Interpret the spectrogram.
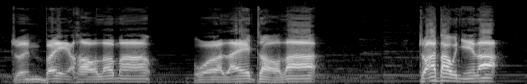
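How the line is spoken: Robot shouting. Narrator (Chinese): 机器皮特喊

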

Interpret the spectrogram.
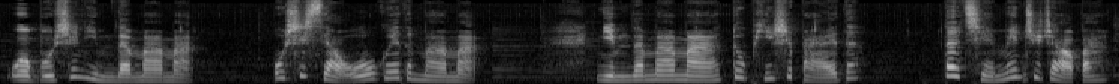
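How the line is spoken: Laughing. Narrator (Chinese): 大乌龟笑着说

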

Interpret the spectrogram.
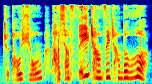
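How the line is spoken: Hushed, excited. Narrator (Chinese): 兔子压低了声音，激动地说

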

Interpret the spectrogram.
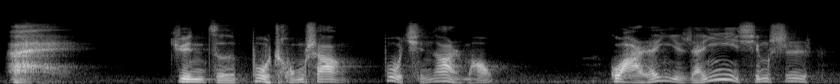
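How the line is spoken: Sighing. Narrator (Chinese): 襄公听说后，他叹了口气

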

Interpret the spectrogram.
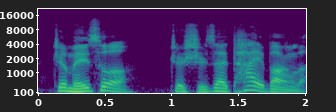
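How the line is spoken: Laughing. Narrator (Chinese): 我笑了，说

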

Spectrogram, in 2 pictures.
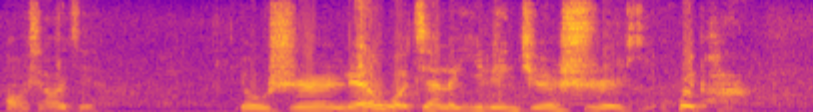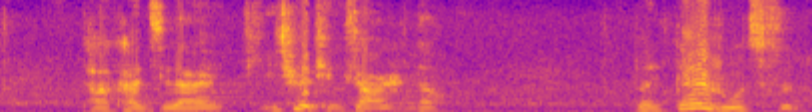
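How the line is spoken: Gentle old man. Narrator (Chinese): 老人温柔地对三莎说

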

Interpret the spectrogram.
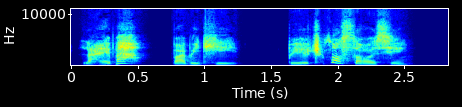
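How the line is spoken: Soft. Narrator (Chinese): 芭比提轻声地说

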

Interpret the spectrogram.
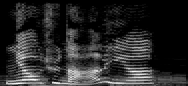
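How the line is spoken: Smiling question. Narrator (Chinese): 快乐先生笑着问他

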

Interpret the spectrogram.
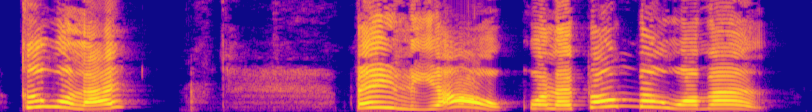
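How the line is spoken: Loud chicks shouting. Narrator (Chinese): 小鸡们大声喊

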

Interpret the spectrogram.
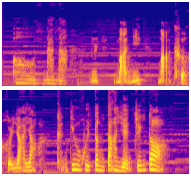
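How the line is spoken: Soft laughing. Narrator (Chinese): 波利小声笑着说

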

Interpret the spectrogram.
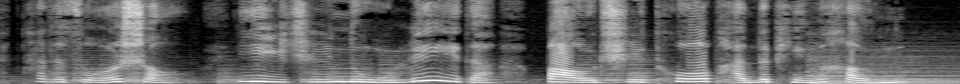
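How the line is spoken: Trembling child, low voice. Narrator (Chinese): 小雷蒙打着哆嗦，低声地说

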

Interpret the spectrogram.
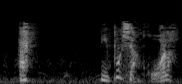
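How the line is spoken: Low voice. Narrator (Chinese): 魏银平低声说

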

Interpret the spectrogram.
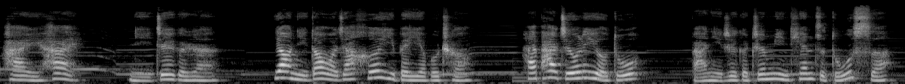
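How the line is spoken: Cheerful grinning. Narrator (Chinese): 祖父 笑嘻嘻说

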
